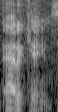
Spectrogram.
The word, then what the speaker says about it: Atacames: I found out that's the actual pronunciation, Atacames.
